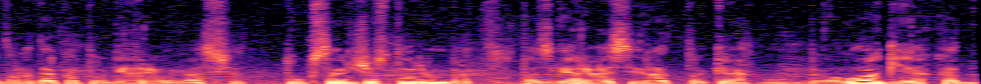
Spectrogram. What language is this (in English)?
Lithuanian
